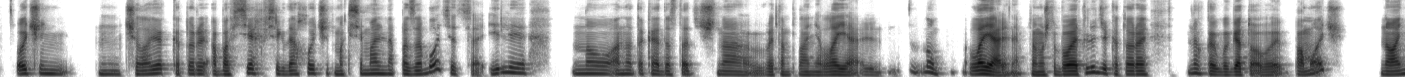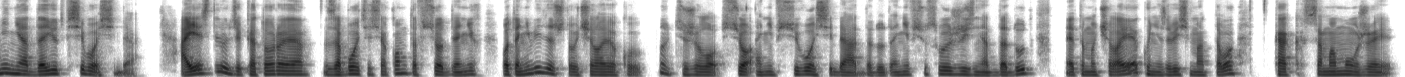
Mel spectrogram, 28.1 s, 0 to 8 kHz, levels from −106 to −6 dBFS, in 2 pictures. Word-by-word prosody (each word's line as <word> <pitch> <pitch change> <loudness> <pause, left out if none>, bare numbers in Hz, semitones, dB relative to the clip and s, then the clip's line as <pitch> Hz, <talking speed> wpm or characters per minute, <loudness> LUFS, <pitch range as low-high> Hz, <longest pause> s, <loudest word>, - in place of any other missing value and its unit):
очень, 150 -1 +1 0.2
м, 130 -2 -5
человек, 150 +6 +1
который 145 -3 -1
обо 125 -1 0
всех 170 +4 0
всегда 135 -2 -2
хочет 155 +1 -3
максимально 145 +3 0
позаботиться 140 - -1
или, 175 +2 -1 0.4
ну, 150 -1 -1
она 145 0 -1
такая 135 -1 -1
достаточно 120 -1 -2
в - - -7
этом 110 -1 -2
плане 110 -1 -2
лояль 110 -1 +2 0.3
ну, 200 -5 -3 0.2
лояльная, 130 -5 +7
потому 110 -7 -1
что 110 +3 -4
бывают 120 +5 +8
люди 190 -3 +1
которые, 125 -5 +2 0.4
ну, 170 -2 -2
как 120 -6 +3
бы 110 0 0
готовы 110 -2 +4
помочь, - - -1 0.3
но 120 -1 +5
они 145 +8 +3
не 150 -3 +1
отдают 130 +4 +3
всего 130 -6 0
себя. - - -8 0.4
А - - +8
есть 155 0 +3
люди, 150 - 0
которые, 125 +2 +1
заботясь 115 +1 0
о - - -2
ком-то, 155 0 -3
всё 120 - 0
для 105 0 -2
них 125 +4 -6 0.2
Вот 120 0 +1
они 120 +5 +1
видят, 175 -4 -1
что 110 -1 -4
человеку, 110 -1 -2
ну, - - -5
тяжело, 110 -1 -2
всё, - - 0
они 110 +1 -5
всего 125 +3 -2
себя 105 -2 -1
отдадут, 100 0 -5
они 105 +3 -4
всю 120 - -10
свою 130 +1 -2
жизнь 115 -4 -3
отдадут 105 +11 -1 0.3
этому 110 0 -2
человеку, - - +1
независимо 110 0 -3
от 105 0 -12
того, 140 +7 0 0.3
как 110 -1 +1
самому 115 0 0
же, 100 -1 -2
125 Hz, 155 wpm, -25 LUFS, 110-145 Hz, 0.4 s, бывают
